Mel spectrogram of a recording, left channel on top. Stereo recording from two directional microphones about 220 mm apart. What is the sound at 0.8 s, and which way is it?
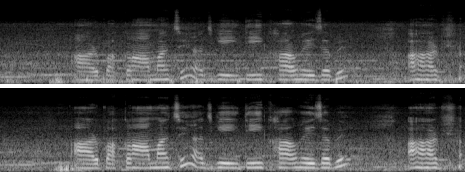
Speech, 20° right (ahead or behind).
